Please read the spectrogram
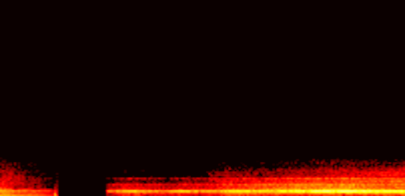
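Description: Ambient background music cuts off about half a second in, leaving a moment of near silence. Then a single steady electronic drone tone fades in and slowly grows louder.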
